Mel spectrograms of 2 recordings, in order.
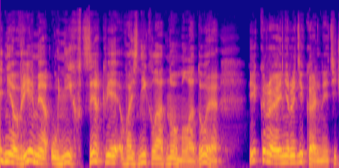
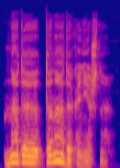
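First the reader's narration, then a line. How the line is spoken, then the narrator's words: Sighing priest. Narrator (Russian): вздохнул поп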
